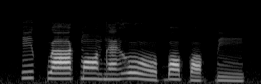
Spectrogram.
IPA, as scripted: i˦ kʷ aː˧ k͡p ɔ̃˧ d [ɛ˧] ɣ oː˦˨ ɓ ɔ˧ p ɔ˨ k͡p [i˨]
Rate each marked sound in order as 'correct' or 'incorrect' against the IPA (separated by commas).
incorrect, correct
